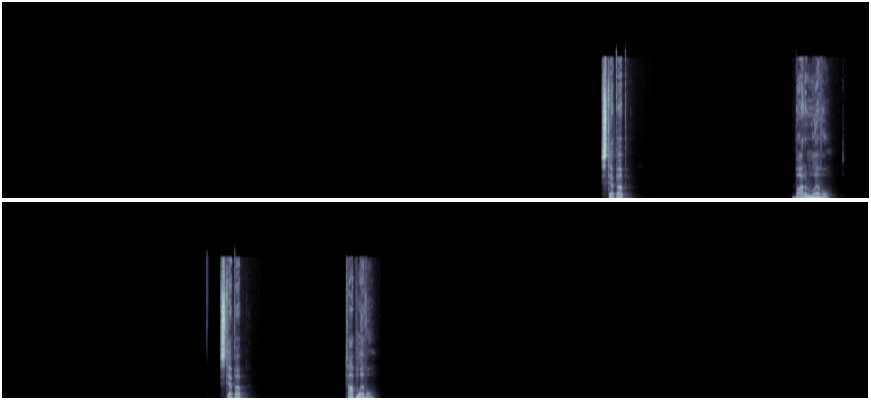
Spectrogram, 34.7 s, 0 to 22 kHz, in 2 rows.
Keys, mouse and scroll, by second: 13.3 u, 17.3 u, 22.9 u.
